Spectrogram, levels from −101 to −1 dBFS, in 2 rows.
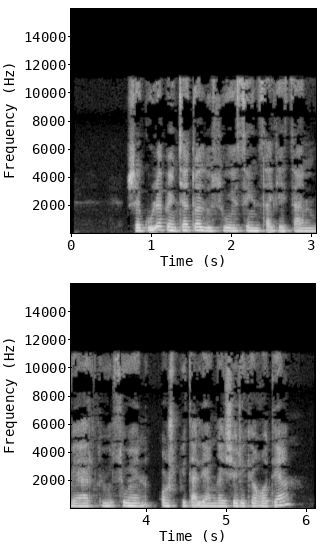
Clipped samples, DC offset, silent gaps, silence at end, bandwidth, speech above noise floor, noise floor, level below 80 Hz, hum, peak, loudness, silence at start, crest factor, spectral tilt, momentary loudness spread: under 0.1%; under 0.1%; none; 0.3 s; 11.5 kHz; 44 dB; -64 dBFS; -60 dBFS; none; -4 dBFS; -20 LUFS; 0.7 s; 16 dB; -5 dB/octave; 5 LU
